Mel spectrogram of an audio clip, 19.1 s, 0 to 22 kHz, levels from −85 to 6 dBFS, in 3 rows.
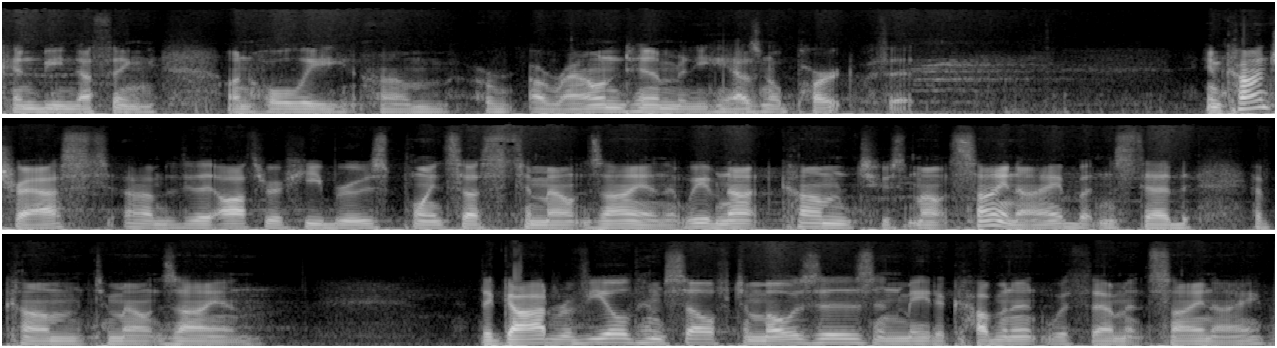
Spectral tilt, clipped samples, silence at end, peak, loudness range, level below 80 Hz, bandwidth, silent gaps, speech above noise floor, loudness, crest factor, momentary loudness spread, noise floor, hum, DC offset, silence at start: -6 dB/octave; under 0.1%; 0 s; 0 dBFS; 4 LU; -38 dBFS; 17 kHz; none; 31 dB; -22 LUFS; 22 dB; 10 LU; -53 dBFS; none; under 0.1%; 0 s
